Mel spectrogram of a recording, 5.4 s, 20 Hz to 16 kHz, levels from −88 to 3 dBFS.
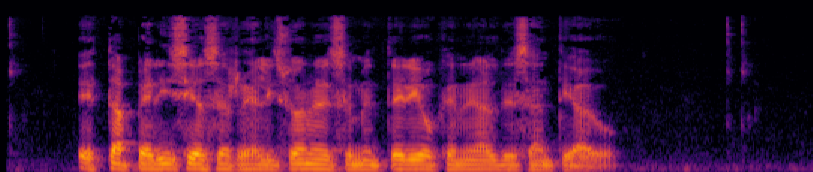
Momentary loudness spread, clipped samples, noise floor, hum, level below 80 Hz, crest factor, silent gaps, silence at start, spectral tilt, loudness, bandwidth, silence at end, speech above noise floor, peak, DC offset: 8 LU; under 0.1%; -58 dBFS; none; -44 dBFS; 18 dB; none; 0.5 s; -5.5 dB/octave; -23 LUFS; 11.5 kHz; 1.3 s; 37 dB; -6 dBFS; under 0.1%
